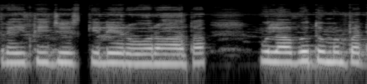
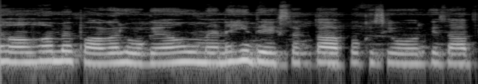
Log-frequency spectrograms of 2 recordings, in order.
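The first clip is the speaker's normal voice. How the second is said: ordinary delivery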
